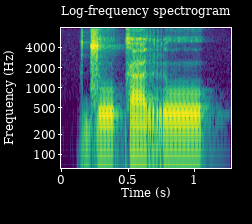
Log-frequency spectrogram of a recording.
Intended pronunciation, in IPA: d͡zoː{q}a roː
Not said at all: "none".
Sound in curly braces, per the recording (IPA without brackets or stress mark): k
